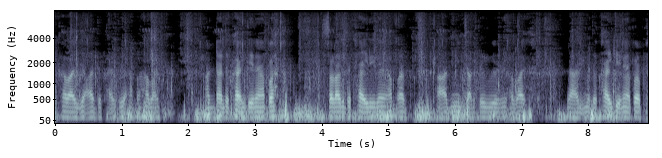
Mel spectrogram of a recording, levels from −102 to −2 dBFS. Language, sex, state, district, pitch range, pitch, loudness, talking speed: Hindi, male, Chhattisgarh, Kabirdham, 100-105 Hz, 105 Hz, -34 LUFS, 220 wpm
